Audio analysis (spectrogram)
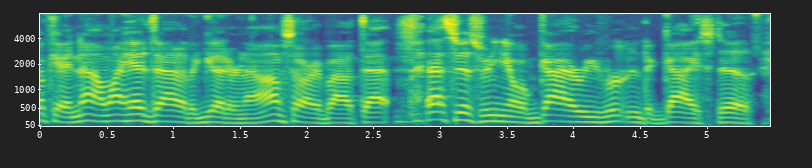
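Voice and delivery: ordinary talk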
